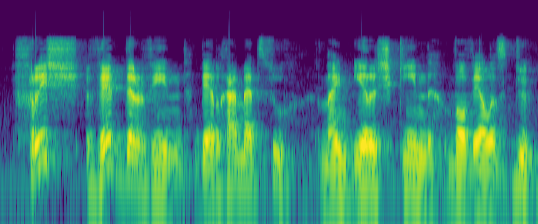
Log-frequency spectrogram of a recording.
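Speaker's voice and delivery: slow, careful German recital; halting German verse reading. Acted. Lecturer attempting the poem's German for class, halting verse reading. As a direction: sound out the German verse word by word.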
